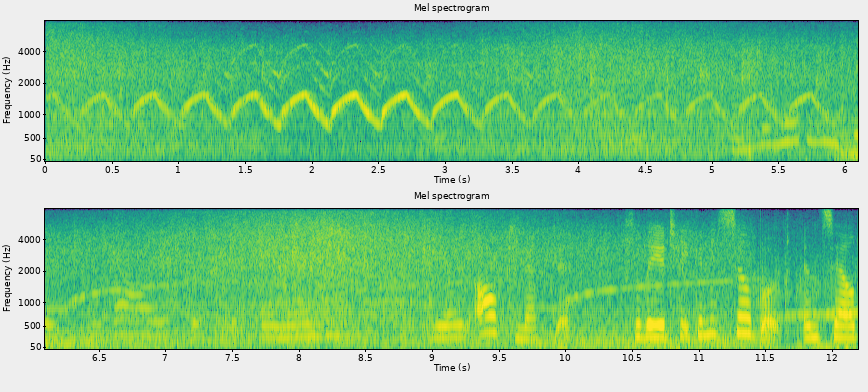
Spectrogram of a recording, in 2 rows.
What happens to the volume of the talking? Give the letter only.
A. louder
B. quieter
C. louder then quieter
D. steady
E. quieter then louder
A.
